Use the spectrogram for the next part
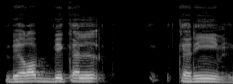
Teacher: بربک کی را پر پڑھنی ہے، کریم کی را باریک ہوگی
